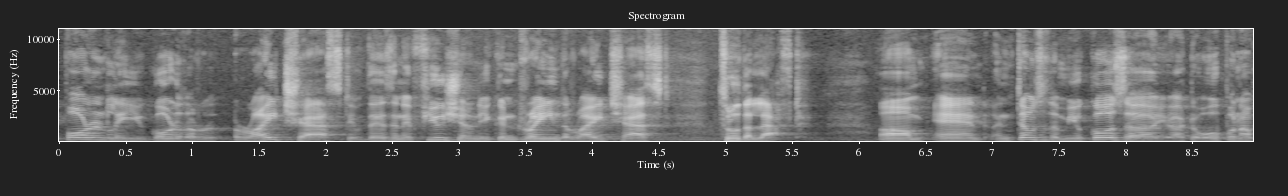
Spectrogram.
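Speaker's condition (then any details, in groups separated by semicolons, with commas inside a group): No condition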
